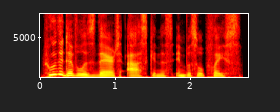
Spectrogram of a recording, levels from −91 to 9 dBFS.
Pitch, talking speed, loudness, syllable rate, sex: 195 Hz, 235 wpm, -18 LUFS, 7.0 syllables/s, female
